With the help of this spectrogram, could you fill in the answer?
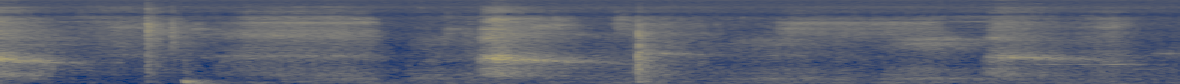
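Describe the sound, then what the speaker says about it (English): A patient taking slow, deep breaths during a lung and respiratory assessment, several long airy inhales and exhales spaced a couple of seconds apart, close and quiet, with a brief bump of handling noise near the start. "Go ahead and take some deep breaths."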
